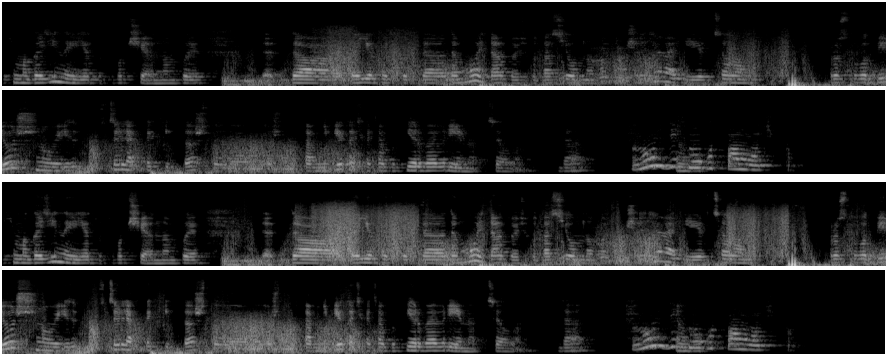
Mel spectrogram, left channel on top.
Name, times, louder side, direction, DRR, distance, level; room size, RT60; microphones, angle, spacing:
voice 1, 0.1-0.9 1.3-7.5 8.3-10.4 10.7-14.1 14.4-14.7 15.1-15.2 15.6-15.7, right 3 dB, 55° right, 1 dB, 1.2 m, -35 dB
sound 1, 2.2-12.6, right 6 dB, 75° right, 0.4 m, -36 dB
voice 2, 5.9-6.3 15.1-16.7, left 1 dB, 35° left, 1 dB, 2.7 m, -36 dB
7.7 x 7.5 x 6.0 m, 0.39 s
head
